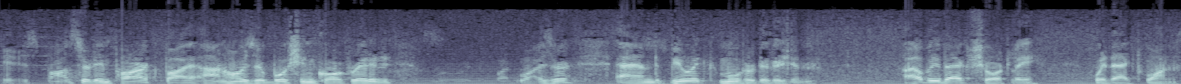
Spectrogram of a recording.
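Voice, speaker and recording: A man hosting a radio mystery, reading scripted narration in a deliberate, theatrical manner. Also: medium pitch, big pitch swings. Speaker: host and narrator. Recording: muffled old radio broadcast, loud music.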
